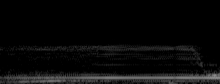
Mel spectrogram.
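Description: A held tone, steady in pitch, from the cartoon's soundtrack, likely a sustained note from the score. A lower note slides up beneath it at the start, and it swells slightly.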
